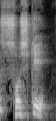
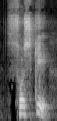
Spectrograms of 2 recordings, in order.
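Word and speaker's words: 組織: 조직 발음은 소식기. 소식기.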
